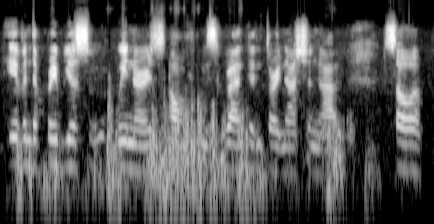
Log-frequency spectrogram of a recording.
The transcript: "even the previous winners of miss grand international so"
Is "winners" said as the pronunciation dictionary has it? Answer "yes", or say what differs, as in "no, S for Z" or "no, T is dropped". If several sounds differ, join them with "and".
no, S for Z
